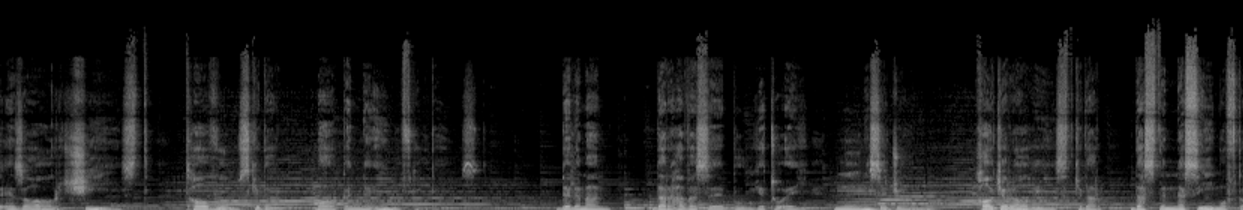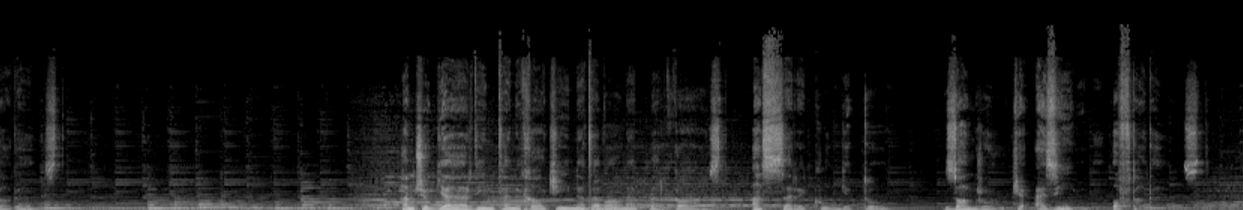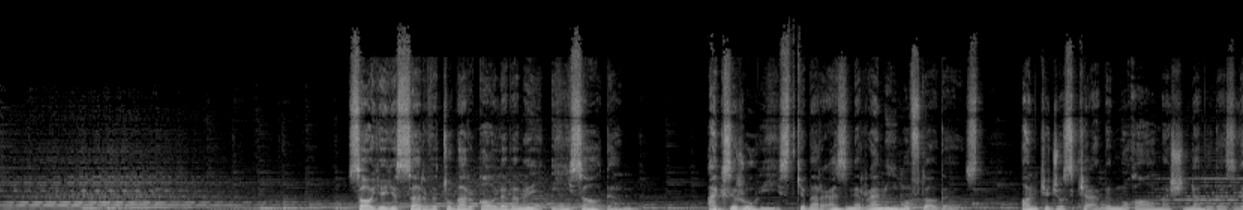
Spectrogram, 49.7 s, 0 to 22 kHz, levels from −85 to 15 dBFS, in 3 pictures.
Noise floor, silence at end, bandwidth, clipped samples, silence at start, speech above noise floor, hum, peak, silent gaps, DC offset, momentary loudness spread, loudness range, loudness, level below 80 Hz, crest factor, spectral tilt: -54 dBFS; 0 s; 18 kHz; under 0.1%; 0 s; 30 dB; none; -6 dBFS; none; under 0.1%; 19 LU; 12 LU; -26 LUFS; -52 dBFS; 20 dB; -5 dB/octave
